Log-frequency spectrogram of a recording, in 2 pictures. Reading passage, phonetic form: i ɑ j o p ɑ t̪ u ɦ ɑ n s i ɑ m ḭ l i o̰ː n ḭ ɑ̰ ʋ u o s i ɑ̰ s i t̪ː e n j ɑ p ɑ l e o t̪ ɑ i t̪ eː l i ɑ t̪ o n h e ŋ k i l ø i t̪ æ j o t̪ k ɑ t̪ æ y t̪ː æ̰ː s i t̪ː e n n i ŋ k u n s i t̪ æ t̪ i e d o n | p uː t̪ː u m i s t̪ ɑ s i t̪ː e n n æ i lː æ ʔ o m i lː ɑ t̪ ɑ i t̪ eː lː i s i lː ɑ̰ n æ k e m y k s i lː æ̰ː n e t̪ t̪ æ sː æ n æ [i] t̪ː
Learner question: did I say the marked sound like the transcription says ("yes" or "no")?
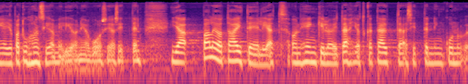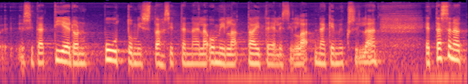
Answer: no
